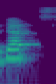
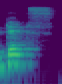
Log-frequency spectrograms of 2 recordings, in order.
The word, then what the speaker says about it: debts: This means they will have to cover the debts of each part. The debts. The debts. It's V. Yeah, it's not pronounced.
